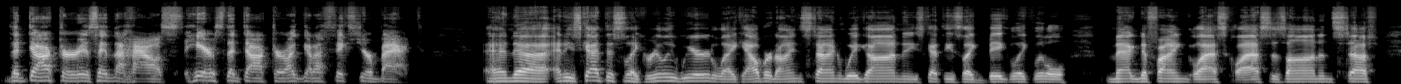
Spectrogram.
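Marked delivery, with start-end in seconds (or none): 0.1-4.1 put-on nasal character voice. Describing a film role, imitating Doctor Detroit, nasal voice. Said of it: "He starts talking all nasally like this".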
